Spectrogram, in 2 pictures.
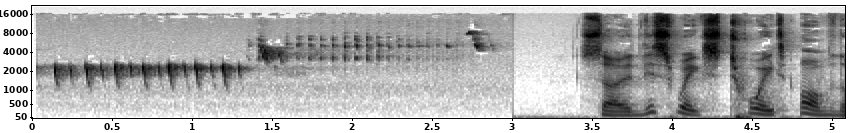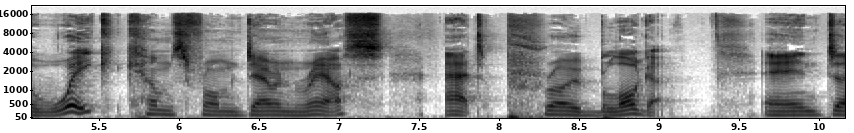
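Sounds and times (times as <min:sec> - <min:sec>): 
bird chirping and trilling: 0:00.0 - 0:03.0
speech: 0:03.5 - 0:10.1.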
